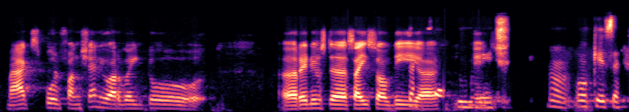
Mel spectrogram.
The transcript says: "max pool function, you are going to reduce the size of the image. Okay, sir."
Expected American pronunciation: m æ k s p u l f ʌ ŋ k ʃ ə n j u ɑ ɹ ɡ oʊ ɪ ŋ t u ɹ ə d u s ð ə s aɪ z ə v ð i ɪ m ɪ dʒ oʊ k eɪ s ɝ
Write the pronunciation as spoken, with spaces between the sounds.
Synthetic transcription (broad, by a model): m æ k s p u l f ʌ ŋ k ʃ ə n j u ɑ ɹ ɡ oʊ ɪ ŋ t u ɹ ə d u s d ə s aɪ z ə v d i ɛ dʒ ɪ oʊ k eɪ s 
